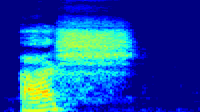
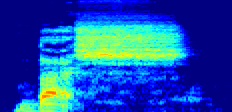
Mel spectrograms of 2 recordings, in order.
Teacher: Sh is a voiceless sound, and it is at the beginning of sheep, at the beginning of chalet, at the end of ash, and at the end of bash.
